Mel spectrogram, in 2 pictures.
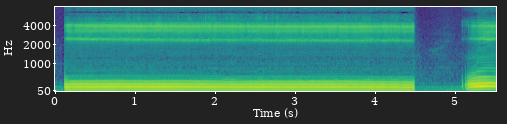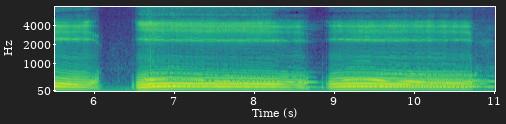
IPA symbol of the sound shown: i:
